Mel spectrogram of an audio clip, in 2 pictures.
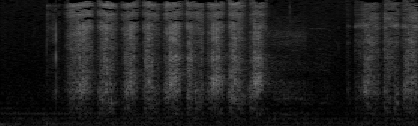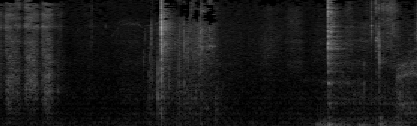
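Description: Pencil scratching across a spiral notepad in quick back-and-forth strokes, about four a second: one run of about two seconds, then a shorter one. A single sharp click follows a second later.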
